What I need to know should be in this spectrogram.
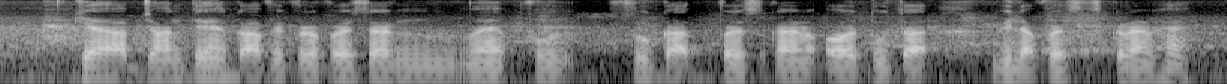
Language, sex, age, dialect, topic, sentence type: Hindi, male, 18-24, Awadhi Bundeli, agriculture, statement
